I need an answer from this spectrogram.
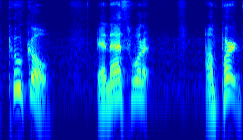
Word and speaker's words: Puukko: It's pronounced Puukko.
